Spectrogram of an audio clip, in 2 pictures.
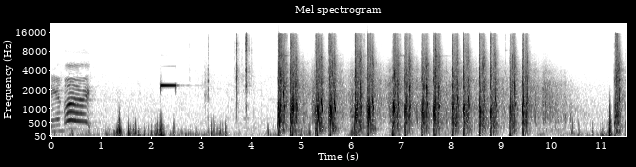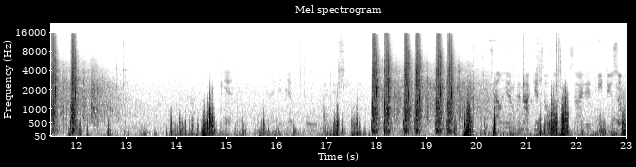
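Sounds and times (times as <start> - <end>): shot timer beep: 2.2 - 2.8
pistol shots: 4.5 - 10.4, 11.2 - 12.8, 17.9 - 20.1.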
